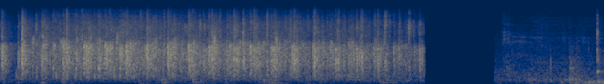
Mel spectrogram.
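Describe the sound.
Audience applause welcoming a keynote speaker at a talk: a dense, steady wash of many hands clapping for about five seconds, then an abrupt cutoff into a brief silence and faint low background noise.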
